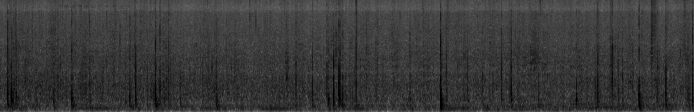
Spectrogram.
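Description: Light rain falling steadily, with a soft hiss and irregularly spaced sharp drops landing close by.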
